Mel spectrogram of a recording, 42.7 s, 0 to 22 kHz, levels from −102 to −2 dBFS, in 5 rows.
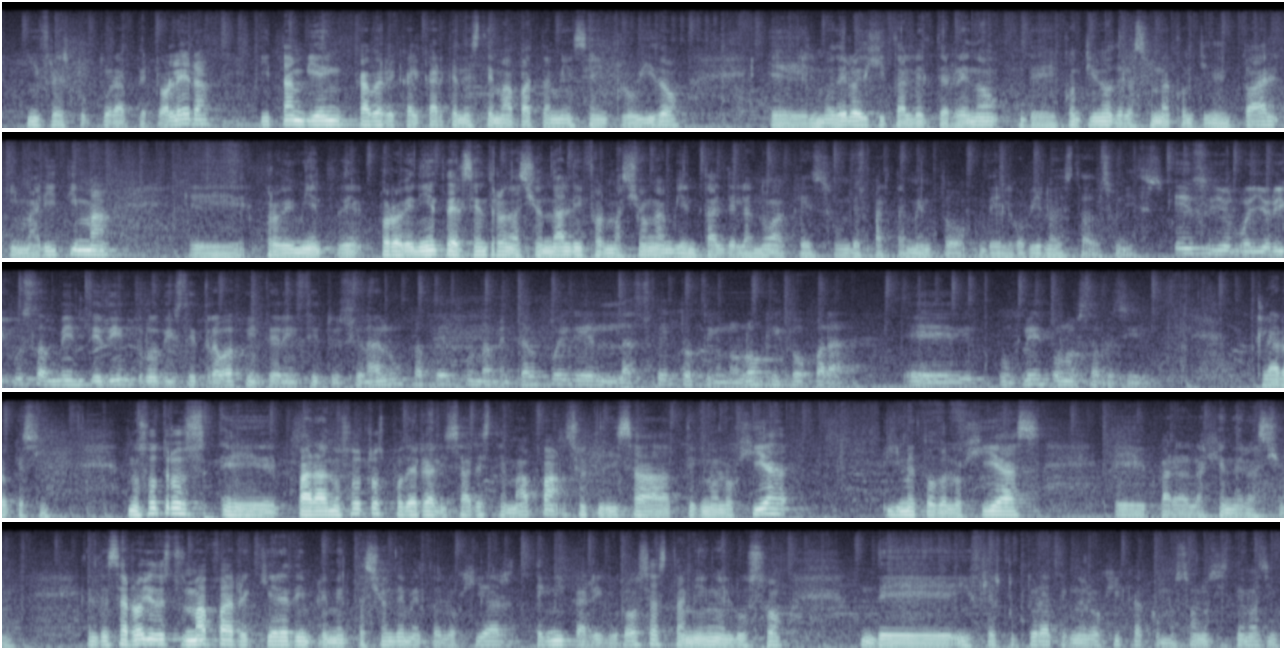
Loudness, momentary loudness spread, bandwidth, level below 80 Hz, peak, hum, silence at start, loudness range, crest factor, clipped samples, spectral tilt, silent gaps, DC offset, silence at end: -25 LUFS; 13 LU; 16 kHz; -46 dBFS; -2 dBFS; none; 0 s; 9 LU; 22 dB; under 0.1%; -6 dB/octave; none; under 0.1%; 0 s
